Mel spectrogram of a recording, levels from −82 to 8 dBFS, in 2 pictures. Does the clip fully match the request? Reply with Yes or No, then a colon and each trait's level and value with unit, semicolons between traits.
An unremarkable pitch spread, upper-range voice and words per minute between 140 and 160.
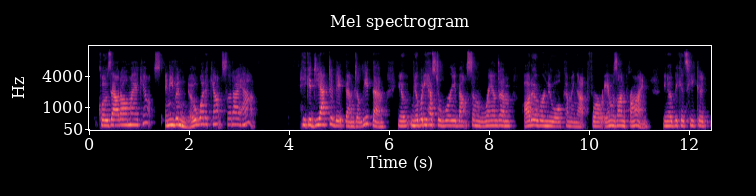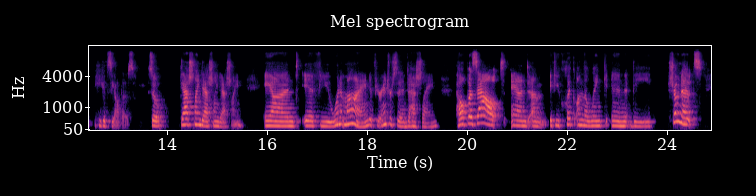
No: average, 3.4 semitones; high, 210 Hz; average, 180 wpm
